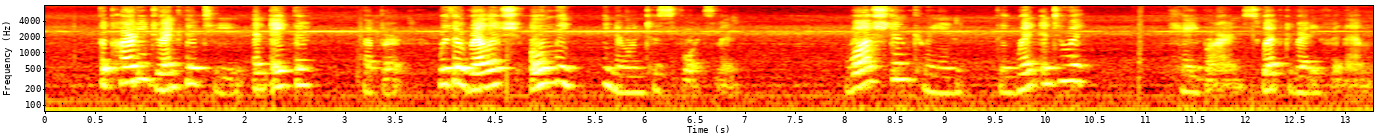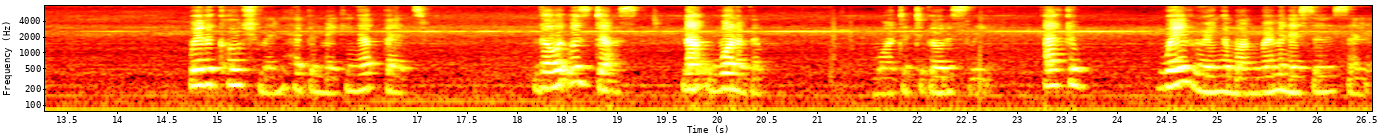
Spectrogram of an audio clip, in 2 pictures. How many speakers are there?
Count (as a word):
one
